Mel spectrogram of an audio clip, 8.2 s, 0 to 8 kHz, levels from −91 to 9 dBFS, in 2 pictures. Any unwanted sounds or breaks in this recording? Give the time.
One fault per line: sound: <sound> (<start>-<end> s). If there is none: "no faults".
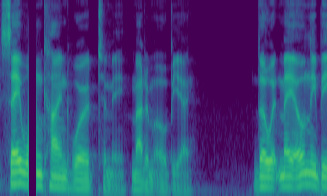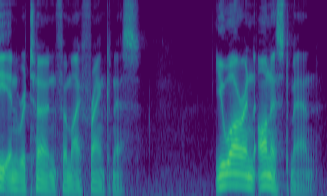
sound: dropout (0.4-0.5 s)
